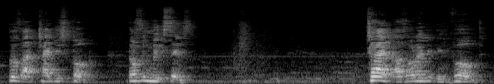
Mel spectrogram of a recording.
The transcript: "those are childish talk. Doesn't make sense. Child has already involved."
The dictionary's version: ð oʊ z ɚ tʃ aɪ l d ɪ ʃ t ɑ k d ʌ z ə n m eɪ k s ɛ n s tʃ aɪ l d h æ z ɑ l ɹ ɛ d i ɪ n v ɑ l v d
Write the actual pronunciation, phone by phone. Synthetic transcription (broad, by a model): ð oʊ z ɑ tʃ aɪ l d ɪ s t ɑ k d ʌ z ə n m eɪ k s ɛ n s tʃ aɪ l d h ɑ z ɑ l ɹ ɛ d i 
